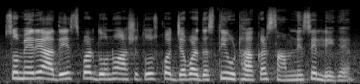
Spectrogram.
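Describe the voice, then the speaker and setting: Bright-voiced woman reading a story. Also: a little high, a little hiss or hum. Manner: steady, measured storytelling with a closing sign-off. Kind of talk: reading a literary short story aloud.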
